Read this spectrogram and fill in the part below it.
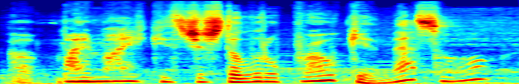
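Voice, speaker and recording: A man's voice: sits high, lively intonation, fairly quick, a bit bright, voice pushed up. A man using a voice changer to voice a shy, uneasy fourteen-year-old girl who stammers and apologizes. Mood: flustered, evasive. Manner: stammering, hesitant.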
